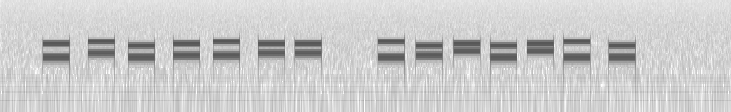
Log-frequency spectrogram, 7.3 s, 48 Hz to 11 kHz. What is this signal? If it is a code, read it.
DTMF, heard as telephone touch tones, dialled by hand, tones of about 270 ms. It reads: 2915688 3401031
